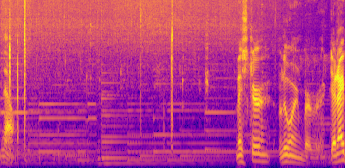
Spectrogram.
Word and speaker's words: Leuenberger: Lurenberger. Did I pronounce that right? Yes, you did, Darl. You know right? It's Lurenburgger, right?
